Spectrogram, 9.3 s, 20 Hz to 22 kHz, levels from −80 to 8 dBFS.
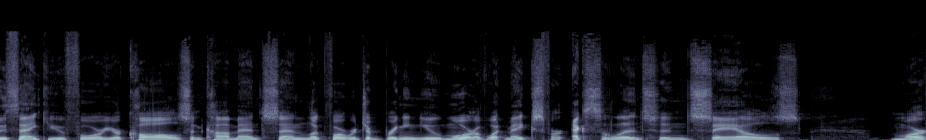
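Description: From 5.80 s to the end at 9.27 s there's a time-stretched section: the speech slows to about 0.57x at unchanged pitch, likely software stretching.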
